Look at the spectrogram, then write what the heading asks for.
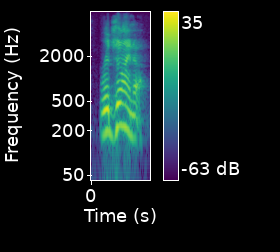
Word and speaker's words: Regina: Incidentally, that is how they pronounce the capital of Saskatchewan. Regina.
